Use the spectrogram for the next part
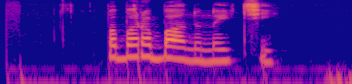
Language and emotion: Russian, neutral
